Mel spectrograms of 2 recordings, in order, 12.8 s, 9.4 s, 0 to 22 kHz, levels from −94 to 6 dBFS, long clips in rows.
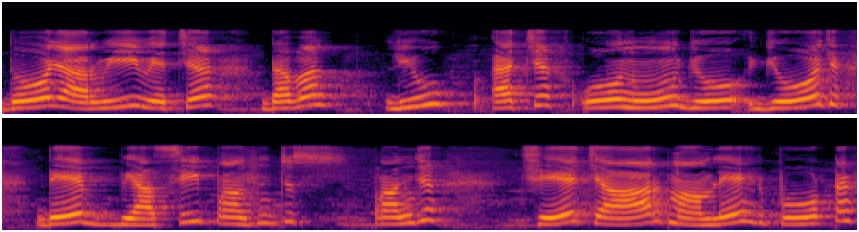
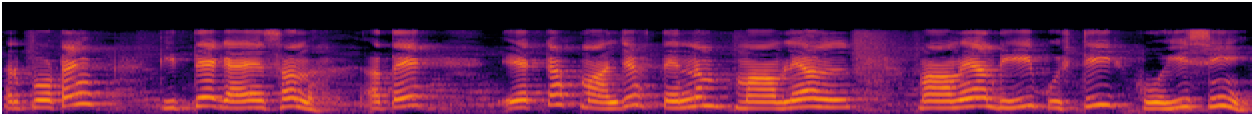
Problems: constant background noise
